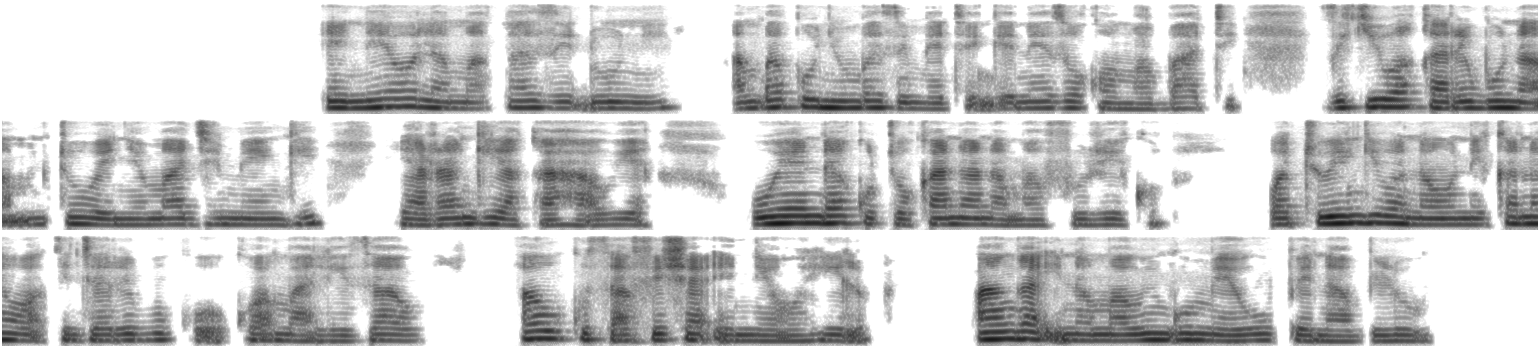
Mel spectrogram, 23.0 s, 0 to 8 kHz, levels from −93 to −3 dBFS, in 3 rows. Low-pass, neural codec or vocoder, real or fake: 7.2 kHz; none; real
